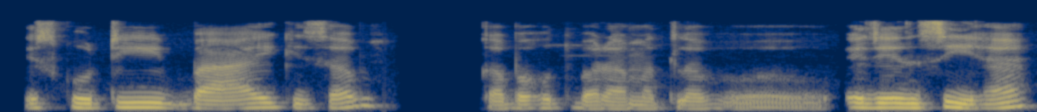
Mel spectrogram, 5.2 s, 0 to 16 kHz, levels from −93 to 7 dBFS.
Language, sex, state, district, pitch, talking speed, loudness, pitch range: Hindi, female, Bihar, Sitamarhi, 145 Hz, 125 wpm, -18 LUFS, 130-160 Hz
